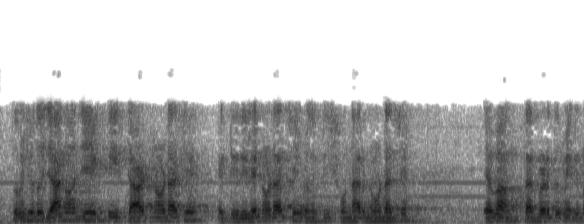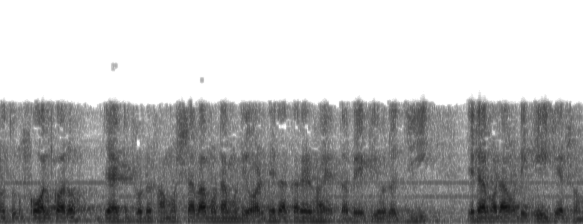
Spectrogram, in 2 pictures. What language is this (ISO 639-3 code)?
ben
